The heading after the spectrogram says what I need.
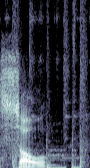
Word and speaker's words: Seoul: la capital de corea en inglés se pronuncia soul y vamos a escuchar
